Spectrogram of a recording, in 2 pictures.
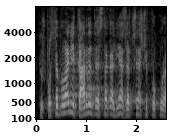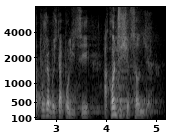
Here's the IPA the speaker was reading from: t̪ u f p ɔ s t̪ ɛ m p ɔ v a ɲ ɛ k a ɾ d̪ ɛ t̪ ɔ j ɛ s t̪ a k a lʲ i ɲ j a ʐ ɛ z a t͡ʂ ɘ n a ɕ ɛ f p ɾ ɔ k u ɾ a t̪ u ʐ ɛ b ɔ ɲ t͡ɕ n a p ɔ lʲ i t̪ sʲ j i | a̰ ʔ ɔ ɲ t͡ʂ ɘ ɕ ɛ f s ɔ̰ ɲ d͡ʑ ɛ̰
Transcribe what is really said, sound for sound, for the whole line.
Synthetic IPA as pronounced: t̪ u ʂ p ɔ s t̪ ɛ m p ɔ v a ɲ ɛ k a ɾ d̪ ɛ t̪ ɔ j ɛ s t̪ a k a lʲ i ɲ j a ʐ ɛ z a t͡ʂ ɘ n a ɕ ɛ f p ɾ ɔ k u ɾ a t̪ u ʐ ɛ b ɔ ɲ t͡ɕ n a p ɔ lʲ i t̪ sʲ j i | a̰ k ɔ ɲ t͡ʂ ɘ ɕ ɛ f s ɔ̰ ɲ d͡ʑ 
